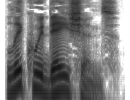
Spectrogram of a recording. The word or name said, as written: liquidations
